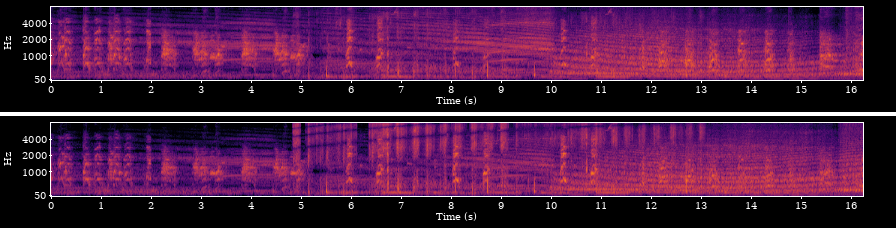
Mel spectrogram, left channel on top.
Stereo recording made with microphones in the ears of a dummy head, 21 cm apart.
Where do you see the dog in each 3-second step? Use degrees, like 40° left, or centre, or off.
60° left, 50° left, 20° right, 20° right, 50° left, 60° left.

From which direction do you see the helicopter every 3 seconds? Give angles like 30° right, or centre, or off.
70° left, 60° left, 60° left, 40° left, 10° right, 50° right.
